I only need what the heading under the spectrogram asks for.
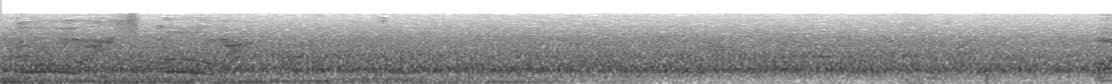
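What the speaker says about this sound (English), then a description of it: "This crowd bringing the energy and noise early." Stadium crowd noise fills a college football video game matchup between Arkansas and Texas A&M, a dense continuous roar with scattered cheers, under a commentator's voice early on.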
